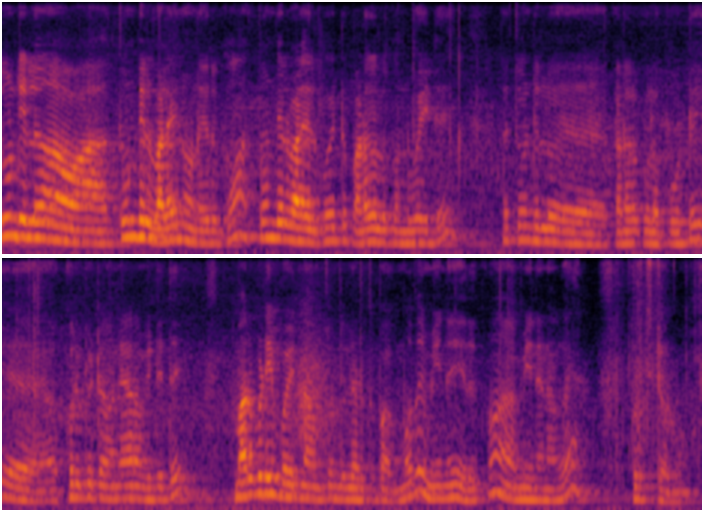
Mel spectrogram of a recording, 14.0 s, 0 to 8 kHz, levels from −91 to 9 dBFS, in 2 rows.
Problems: background sounds at intervals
